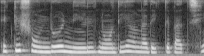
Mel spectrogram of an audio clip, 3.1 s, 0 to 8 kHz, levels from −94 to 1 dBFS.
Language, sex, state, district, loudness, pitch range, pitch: Bengali, female, West Bengal, Kolkata, -14 LUFS, 230-275 Hz, 245 Hz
